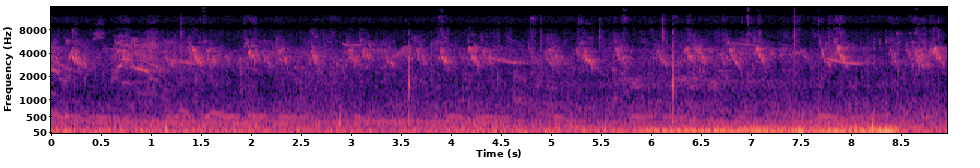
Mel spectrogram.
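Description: Many small birds chirping and singing, a dense chorus of short, quick high notes. Under it is a low rumble that grows heavier from about six seconds in.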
